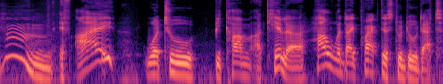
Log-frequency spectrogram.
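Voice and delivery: high, slow, vaguely German accent.

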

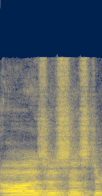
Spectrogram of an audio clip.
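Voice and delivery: mock offhand, dismissive tone. Retelling cartoon parents brushing off their son: imitating dismissive parents. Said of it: "they're very dismissive about it".

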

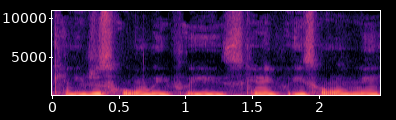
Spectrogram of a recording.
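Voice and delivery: mock hard sobbing, tearful pleading tone. Retelling how she cried and begged to be held: imitating someone crying hard. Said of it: "she's crying really, really hard".

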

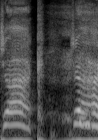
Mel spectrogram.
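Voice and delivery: mock shouting, high-pitched and loud.

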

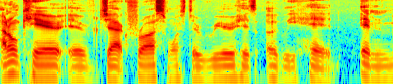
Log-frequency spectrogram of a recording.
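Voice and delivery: normal talking voice

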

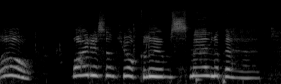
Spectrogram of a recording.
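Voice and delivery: very high, chirpy, put-on British accent. Retelling a moment from the show, voicing Misty: British-sounding Misty impression. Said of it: "Misty isn't British".

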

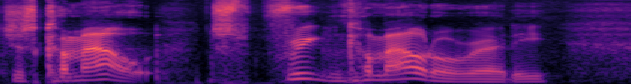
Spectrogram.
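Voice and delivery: mock dog voice, sounding frustrated. Voicing the barking dog, who seems upset by the dick talk: voicing the dog as frustrated. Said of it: "she's frustrated".

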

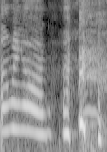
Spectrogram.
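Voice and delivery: put-on, really girly voice, very high-pitched. Giving a voice to one's own body part: put-on really girly voice. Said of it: "really, really girly".

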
